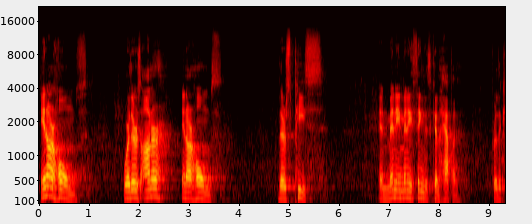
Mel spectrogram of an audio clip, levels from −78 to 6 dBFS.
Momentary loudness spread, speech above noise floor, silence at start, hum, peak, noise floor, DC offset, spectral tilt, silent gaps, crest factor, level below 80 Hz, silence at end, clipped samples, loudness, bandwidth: 18 LU; 35 dB; 0.05 s; none; -8 dBFS; -63 dBFS; under 0.1%; -4 dB/octave; none; 22 dB; -74 dBFS; 0 s; under 0.1%; -28 LUFS; 13.5 kHz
